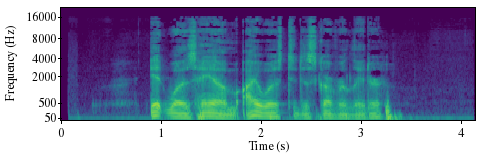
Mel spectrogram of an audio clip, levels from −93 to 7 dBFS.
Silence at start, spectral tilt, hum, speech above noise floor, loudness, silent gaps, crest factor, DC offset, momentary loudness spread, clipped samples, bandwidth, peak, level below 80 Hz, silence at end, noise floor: 0.9 s; -5.5 dB/octave; none; 33 dB; -19 LUFS; none; 18 dB; under 0.1%; 9 LU; under 0.1%; 16.5 kHz; -2 dBFS; -36 dBFS; 0.75 s; -51 dBFS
